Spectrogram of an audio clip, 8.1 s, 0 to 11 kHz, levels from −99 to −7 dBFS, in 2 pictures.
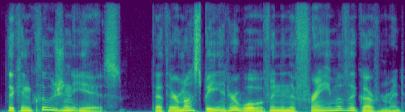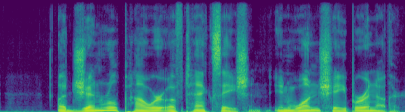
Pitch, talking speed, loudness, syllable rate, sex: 110 Hz, 180 wpm, -18 LUFS, 6.0 syllables/s, male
